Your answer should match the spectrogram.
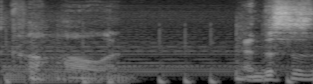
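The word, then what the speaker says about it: Cú Chulainn: But his name looks like you pronounce it as Cuchu Lane. It's not Cuchu Lane, it's Cahalan.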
